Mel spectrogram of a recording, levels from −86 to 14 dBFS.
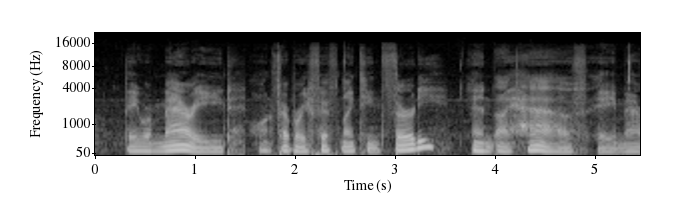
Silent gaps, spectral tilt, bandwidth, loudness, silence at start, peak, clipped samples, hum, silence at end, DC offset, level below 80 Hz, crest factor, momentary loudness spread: none; -6.5 dB/octave; 15 kHz; -19 LUFS; 0.3 s; -2 dBFS; under 0.1%; none; 0 s; under 0.1%; -38 dBFS; 16 dB; 12 LU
